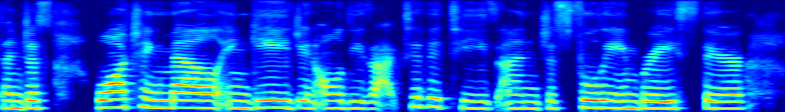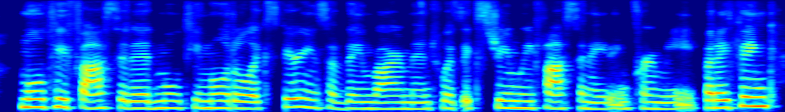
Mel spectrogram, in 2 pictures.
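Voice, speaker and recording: Young woman, mid-pitched, reflective panel speaker, deliberate with fillers, dry room. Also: darkish tone, no room sound. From Iran. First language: Farsi. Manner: measured, thoughtful, with frequent ums and uhs. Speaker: panel speaker, design researcher. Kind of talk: reflective conference talk.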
